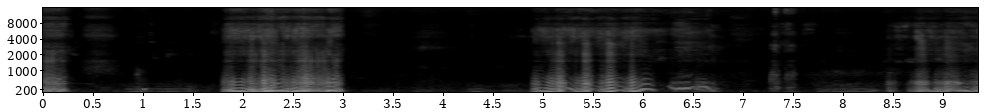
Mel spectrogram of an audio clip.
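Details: Female French bulldog (flat-faced) asleep: loud, fluttering snorts and grunting snores, irregular in rhythm; heavy snoring.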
